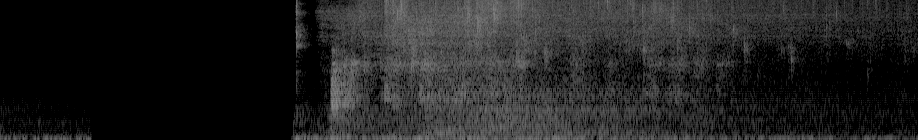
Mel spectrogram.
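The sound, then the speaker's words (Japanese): After a brief pause of silence, a shower starts and runs steadily, a full hiss of water spraying and splashing that continues to the end with no voices. “シャワーを浴びてきました。”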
